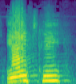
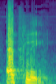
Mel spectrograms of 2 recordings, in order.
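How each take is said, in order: First: "ately" with a full "ate" vowel; full-vowel "ately" ending; wrong ending. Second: "atly" with a short, weak vowel; unstressed short-vowel "atly"; reduced ending. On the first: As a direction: say "ately" with a long, clear AY. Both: Shown as a demonstration. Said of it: "not ately, but atly".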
